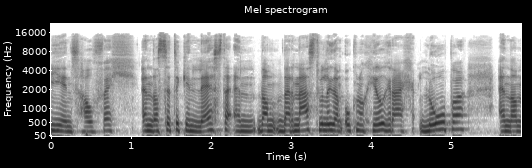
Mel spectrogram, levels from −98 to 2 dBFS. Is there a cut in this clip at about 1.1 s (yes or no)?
yes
